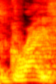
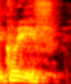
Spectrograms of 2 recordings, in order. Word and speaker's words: Greif: It is Greif as opposed to Grief. Right. But everybody on the face of the planet, unless they're in Germany, pronounces it incorrectly.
